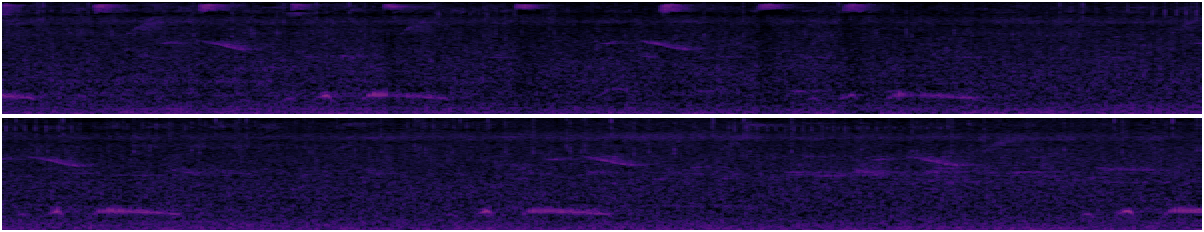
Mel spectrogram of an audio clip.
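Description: Faint bird calls: a short low note repeated every second or two, a thin falling whistle every few seconds, and a quick run of high short chirps, about two a second, through the first five seconds.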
